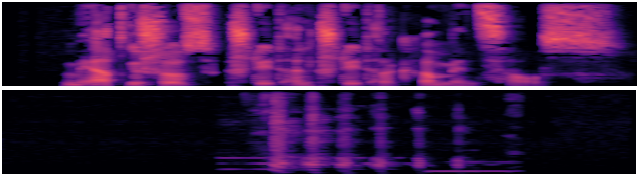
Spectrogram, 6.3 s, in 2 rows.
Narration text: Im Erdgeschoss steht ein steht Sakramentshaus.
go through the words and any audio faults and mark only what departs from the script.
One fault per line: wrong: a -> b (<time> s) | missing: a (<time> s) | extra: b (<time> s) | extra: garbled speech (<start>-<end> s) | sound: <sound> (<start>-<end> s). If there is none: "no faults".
sound: laugh (4.3-5.8 s)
